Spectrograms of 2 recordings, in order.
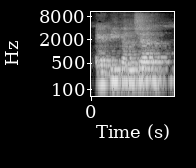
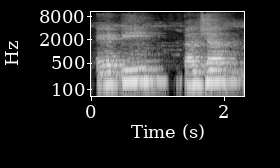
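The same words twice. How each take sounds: First: Said in the usual way. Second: apiculture very slowly, in separated parts; drawn out. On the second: Shown as a demonstration. Teacher reading out option A for students, drawn out. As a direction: break apiculture up slowly with a gap inside.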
